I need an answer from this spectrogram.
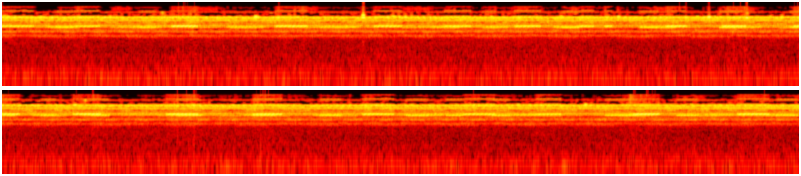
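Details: Crickets in a misty, foggy field: a dense, steady high-pitched chorus of overlapping chirps, with brighter trilled bursts swelling and fading every second or two for the whole stretch.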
